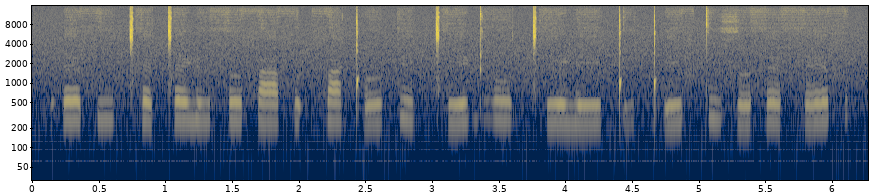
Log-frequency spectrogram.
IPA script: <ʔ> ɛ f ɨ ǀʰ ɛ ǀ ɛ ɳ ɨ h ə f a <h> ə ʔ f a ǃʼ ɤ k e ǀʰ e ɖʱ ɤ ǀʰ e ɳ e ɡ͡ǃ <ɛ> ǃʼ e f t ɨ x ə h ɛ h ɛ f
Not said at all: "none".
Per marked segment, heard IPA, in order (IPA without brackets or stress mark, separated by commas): ʔ, f, ɨ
